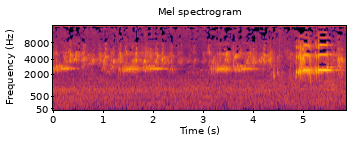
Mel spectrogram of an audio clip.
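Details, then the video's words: Western grebes selecting a mate at early morning sunrise; a series of softer, rasping calls overlapping from several birds, then one louder, harsh creaking call close by near the end, over low background rumble. "How Western Grebe’s Choose A Mate"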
